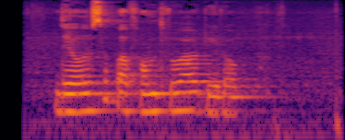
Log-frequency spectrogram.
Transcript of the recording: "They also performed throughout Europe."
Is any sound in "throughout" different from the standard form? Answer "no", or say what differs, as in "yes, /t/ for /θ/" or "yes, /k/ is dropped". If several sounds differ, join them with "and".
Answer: yes, /t/ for /θ/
